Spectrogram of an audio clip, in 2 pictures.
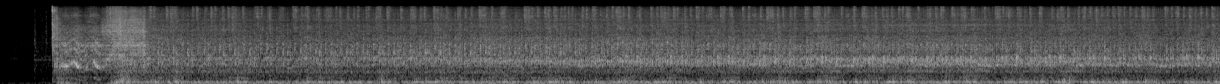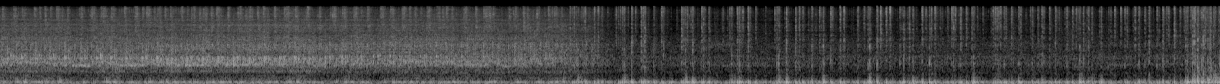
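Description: A 1967 Ford Mustang Bullitt recreation fires up with a sharp crank and catch, then settles into a steady, loud, rumbling idle that runs continuously, with a slight change in tone near the end.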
